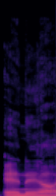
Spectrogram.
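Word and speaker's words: ἐννέα: 애니어그램이라는 것은 아홉이라는 뜻의 그리스어 애니어, 이 영어로 애니어인데 그 원문을 보면 에네아 이렇게 발음할 수 있겠죠. 에네아, 헬라어로요.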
